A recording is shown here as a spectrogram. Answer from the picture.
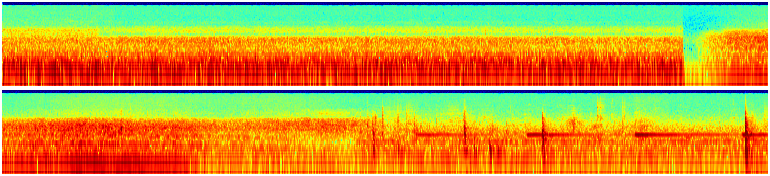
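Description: Car engine and road noise inside a moving car, cutting off sharply about seven seconds in. Then a car outside with a faint low engine hum, and near the end a run of sharp clicks and knocks, with a faint ringing tone, as a car door is opened.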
